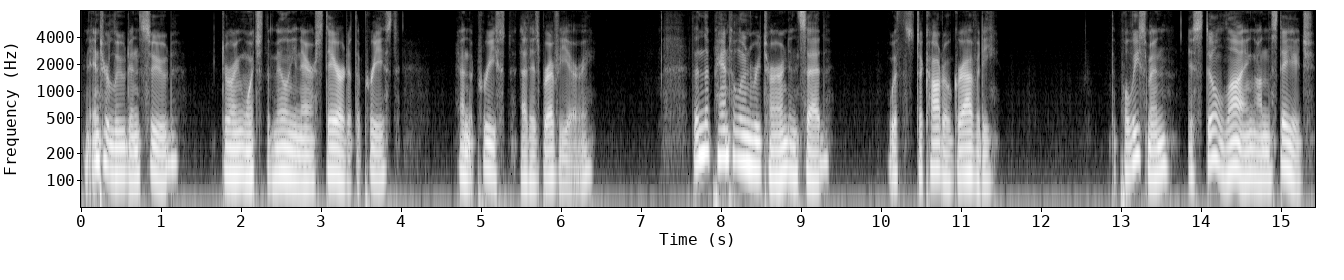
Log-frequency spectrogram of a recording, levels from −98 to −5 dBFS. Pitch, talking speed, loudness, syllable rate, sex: 120 Hz, 130 wpm, -18 LUFS, 5.5 syllables/s, male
